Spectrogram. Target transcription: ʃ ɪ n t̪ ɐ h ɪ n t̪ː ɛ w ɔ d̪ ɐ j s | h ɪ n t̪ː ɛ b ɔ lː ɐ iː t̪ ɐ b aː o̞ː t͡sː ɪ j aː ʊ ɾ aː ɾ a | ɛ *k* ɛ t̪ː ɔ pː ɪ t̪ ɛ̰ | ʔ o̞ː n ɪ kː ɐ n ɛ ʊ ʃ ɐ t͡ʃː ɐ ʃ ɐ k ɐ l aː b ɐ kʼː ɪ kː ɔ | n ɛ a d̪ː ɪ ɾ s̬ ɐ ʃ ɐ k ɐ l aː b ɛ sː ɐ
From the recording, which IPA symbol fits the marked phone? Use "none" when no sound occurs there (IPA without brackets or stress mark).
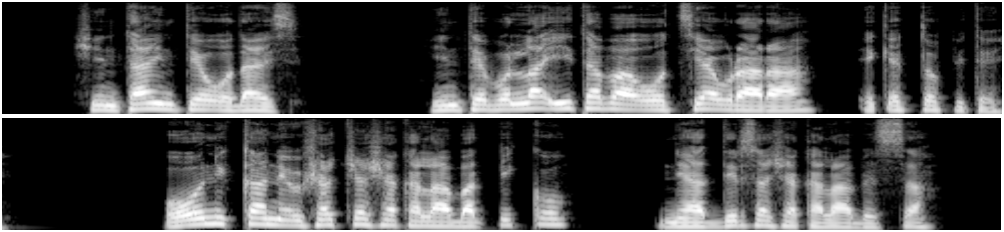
kʼ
